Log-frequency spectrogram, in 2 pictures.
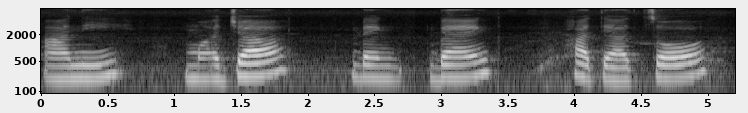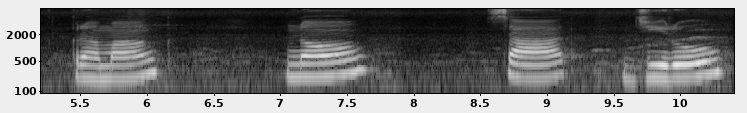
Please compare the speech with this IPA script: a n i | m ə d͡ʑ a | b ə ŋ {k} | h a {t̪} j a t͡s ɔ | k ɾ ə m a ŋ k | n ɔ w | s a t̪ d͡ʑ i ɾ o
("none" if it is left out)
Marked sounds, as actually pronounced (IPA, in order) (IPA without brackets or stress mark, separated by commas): k, t̪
